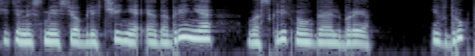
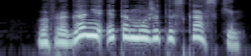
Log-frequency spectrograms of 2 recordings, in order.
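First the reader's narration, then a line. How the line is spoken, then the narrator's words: Grim. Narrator (Russian): мрачно сказал Аластор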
